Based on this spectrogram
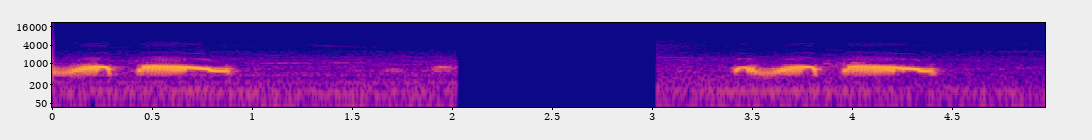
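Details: Two matching phrases from a lure spotted dove, each a quick rounded double coo then a sustained falling coo, low and mellow, with a quiet gap between.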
